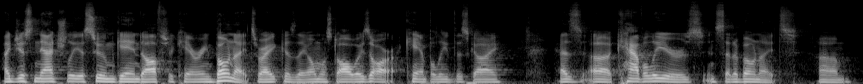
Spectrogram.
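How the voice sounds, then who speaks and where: A man with a mid-pitched voice talks through a game battle as a channel host. His delivery is informal and conversational, full of slang and joking asides. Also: flat delivery, normal speed, few pauses, a little mellow. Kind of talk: casual gameplay commentary, analysing a battle report.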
